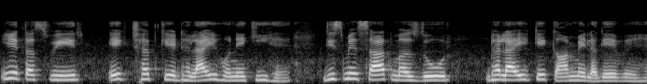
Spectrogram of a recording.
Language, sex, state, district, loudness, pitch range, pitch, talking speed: Hindi, female, Chhattisgarh, Kabirdham, -15 LUFS, 185-230 Hz, 210 Hz, 175 wpm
